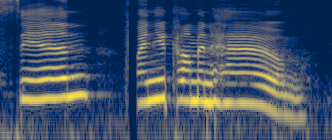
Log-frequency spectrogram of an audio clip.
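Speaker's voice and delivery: put-on Baltimore accent. Speaker quoting their mother on the phone: Baltimore accent. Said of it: "Or I could do it in a Baltimore accent".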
